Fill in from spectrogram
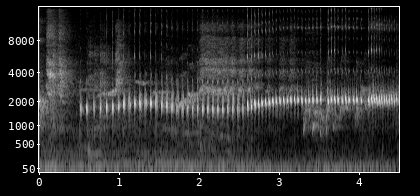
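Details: White-rumped shama in competitive provoking song. A long, rapid, even trill of pulsed notes holds a steady pitch for several seconds, rising slightly midway, with brief buzzy sounds at the start.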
